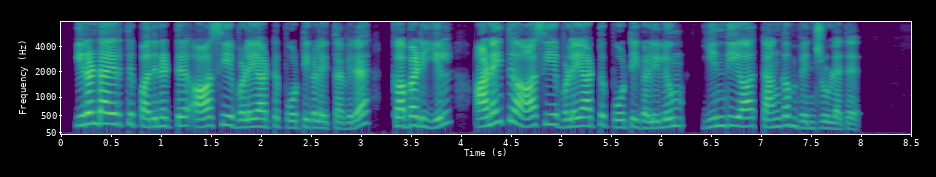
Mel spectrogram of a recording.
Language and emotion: Tamil, neutral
